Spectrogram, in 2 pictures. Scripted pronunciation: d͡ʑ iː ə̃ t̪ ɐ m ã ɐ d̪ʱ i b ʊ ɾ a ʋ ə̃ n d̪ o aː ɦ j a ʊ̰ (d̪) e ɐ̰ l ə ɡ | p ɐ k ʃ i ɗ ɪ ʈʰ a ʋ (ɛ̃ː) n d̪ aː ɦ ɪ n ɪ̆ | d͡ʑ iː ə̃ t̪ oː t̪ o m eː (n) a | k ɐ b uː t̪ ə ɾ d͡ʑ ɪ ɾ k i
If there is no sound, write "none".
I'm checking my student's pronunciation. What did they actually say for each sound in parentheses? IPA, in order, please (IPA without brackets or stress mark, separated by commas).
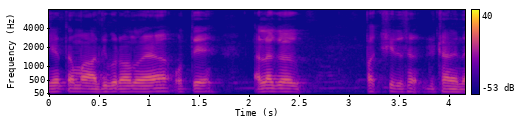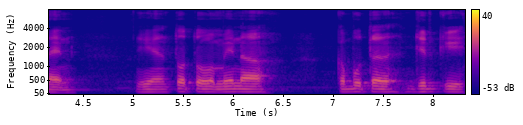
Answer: t̪, ẽː, n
